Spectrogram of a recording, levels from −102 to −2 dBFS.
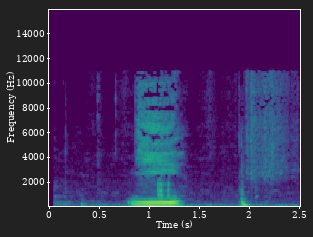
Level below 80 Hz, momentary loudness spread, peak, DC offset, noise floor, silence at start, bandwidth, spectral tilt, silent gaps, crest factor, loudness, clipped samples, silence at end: -50 dBFS; 16 LU; -14 dBFS; under 0.1%; -61 dBFS; 0.8 s; 11 kHz; -6.5 dB/octave; none; 16 dB; -27 LUFS; under 0.1%; 0.5 s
